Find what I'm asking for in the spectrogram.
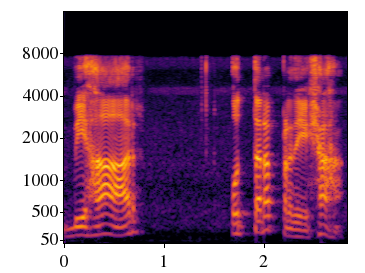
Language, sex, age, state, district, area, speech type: Sanskrit, male, 18-30, Karnataka, Bangalore Rural, urban, spontaneous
